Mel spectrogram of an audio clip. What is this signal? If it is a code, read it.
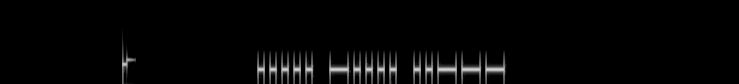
Morse code, heard as a keyed tone, about 20 wpm, 700 Hz. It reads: 562
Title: Common Cut Numbers - 3-Digit 20wpm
